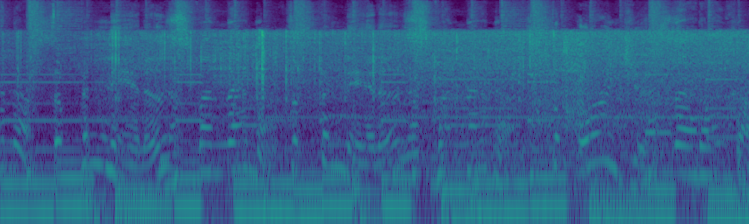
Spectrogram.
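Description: A Spanish tortilla sizzles softly in a non-stick pan, a faint steady frying hiss under someone talking and background music.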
